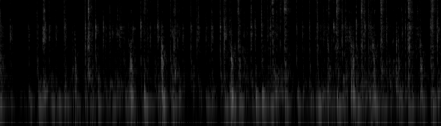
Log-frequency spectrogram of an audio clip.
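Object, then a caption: Plastic computer keyboard. Fast two-handed fingertip typing on a black low-profile plastic computer keyboard with a hollow body, heard up close. A dense, steady stream of quick key taps, each a short, bright click over a hollow low thump that dies away almost at once.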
